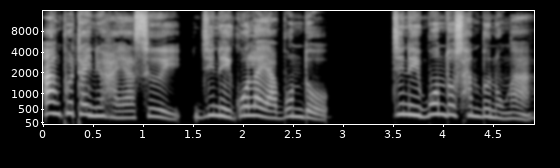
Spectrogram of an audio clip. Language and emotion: Bodo, surprised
